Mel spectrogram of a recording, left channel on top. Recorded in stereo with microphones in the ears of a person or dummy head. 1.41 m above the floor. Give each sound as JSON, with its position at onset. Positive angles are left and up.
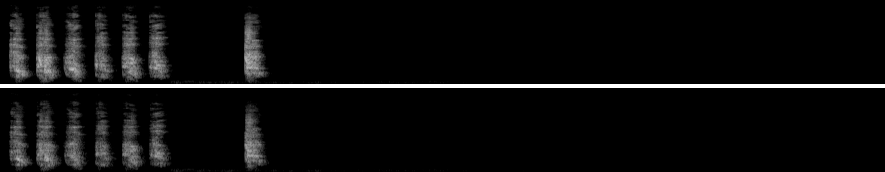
{"t": 0.1, "sound": "a dog barking", "side_deg": 55, "distance_m": 2.0}
{"t": 1.7, "sound": "an explosion", "side_deg": 0, "distance_m": 0.8}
